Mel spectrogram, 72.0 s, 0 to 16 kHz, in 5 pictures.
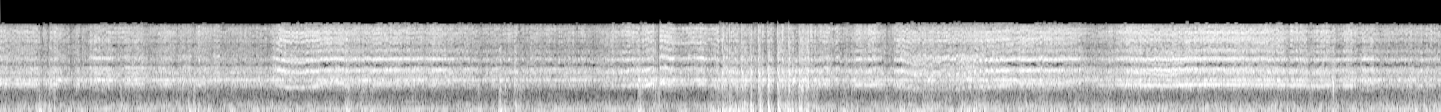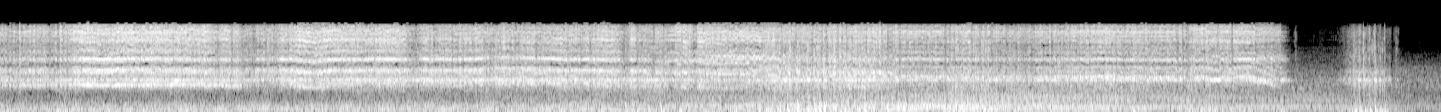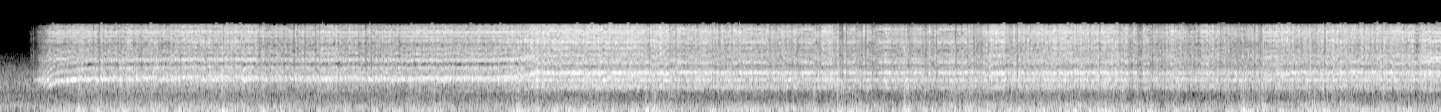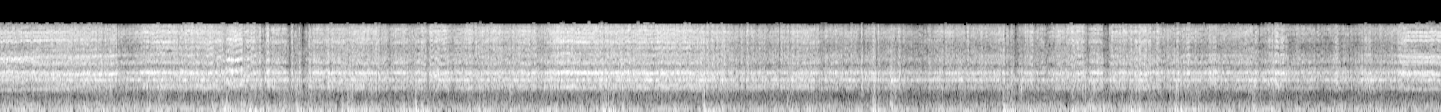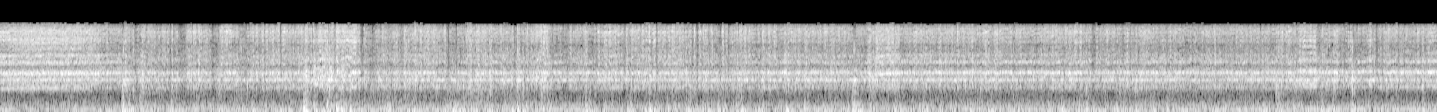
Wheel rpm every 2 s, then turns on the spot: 230, 220, 220, 220, 210, 210, 220, 210, 210, 220, 200, 170, 160, 50, 80, 160, 160, 180, 190, 190, 190, 190, 190, 180, 190, 190, 180, 190, 190, 190, 190, 180, 180, 190, 190, 190.
26-28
